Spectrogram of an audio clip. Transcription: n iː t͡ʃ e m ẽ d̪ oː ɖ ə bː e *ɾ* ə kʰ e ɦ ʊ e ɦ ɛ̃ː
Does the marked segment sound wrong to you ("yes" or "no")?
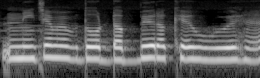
no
